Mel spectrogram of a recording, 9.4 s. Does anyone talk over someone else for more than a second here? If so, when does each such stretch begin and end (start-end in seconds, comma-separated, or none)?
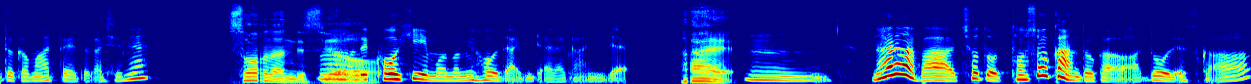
none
